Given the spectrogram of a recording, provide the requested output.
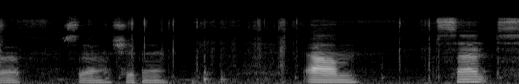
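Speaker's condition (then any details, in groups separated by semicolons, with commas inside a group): No condition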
